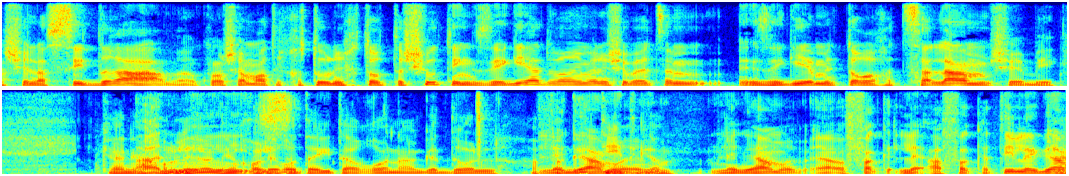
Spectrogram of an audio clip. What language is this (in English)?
Hebrew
